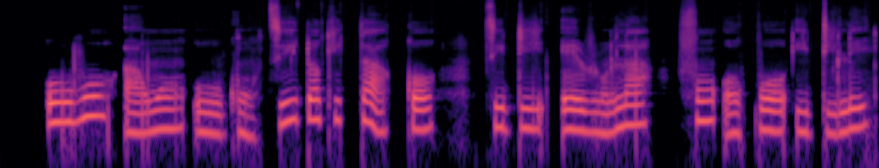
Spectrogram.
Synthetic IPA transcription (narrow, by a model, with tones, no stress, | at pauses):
o˦wo˦a˦˨w̃ɔ̃˧o˨ɡũ˨ti˨˦dɔ˦ki˦ta˦˨kɔ˧ | ti˧di˧ɛ˨ɾũ˨˦la˦ | fũ˦ɔ˦˨k͡pɔ˧i˨d̥i˨˦le˦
